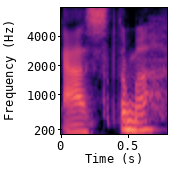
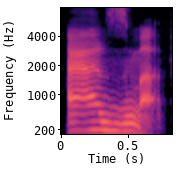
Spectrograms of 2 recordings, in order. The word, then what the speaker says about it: asthma: asthma asthma Asma so this this word has very interesting spelling there's a th in the middle but we don't say Asma we say asthma so kind of ignore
